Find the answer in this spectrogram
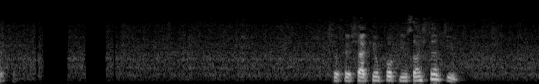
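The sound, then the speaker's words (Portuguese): Steady rain hisses outside in a continuous, even wash of noise, and a person begins speaking over it toward the end. “Você está ouvindo porque tem chuva.”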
